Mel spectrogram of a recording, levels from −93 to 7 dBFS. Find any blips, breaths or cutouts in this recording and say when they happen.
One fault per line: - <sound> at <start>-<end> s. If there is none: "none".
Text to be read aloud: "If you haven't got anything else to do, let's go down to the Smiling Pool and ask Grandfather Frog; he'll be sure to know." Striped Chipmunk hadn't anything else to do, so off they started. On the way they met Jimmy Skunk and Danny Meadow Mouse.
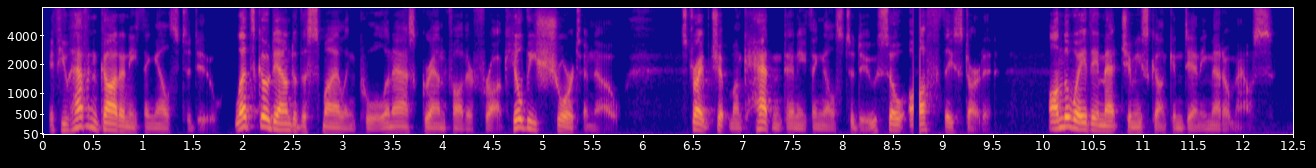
- dropout at 8.7-8.8 s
